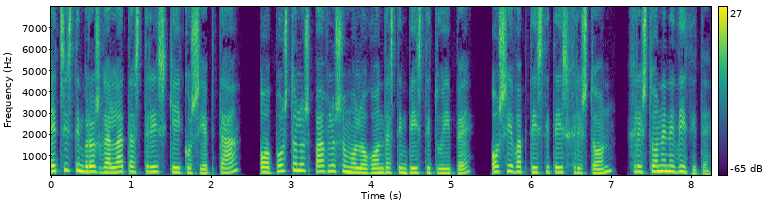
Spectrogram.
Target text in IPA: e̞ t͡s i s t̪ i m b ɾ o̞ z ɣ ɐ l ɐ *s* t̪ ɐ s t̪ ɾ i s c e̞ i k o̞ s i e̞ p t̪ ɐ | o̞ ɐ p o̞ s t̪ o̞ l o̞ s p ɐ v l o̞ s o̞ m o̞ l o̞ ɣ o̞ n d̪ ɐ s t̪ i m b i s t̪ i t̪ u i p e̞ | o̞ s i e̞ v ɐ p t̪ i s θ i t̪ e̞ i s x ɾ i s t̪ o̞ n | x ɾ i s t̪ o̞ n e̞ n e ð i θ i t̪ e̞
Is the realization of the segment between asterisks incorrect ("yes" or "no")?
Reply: yes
